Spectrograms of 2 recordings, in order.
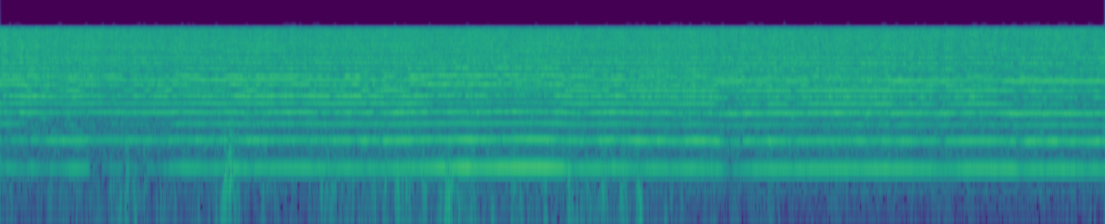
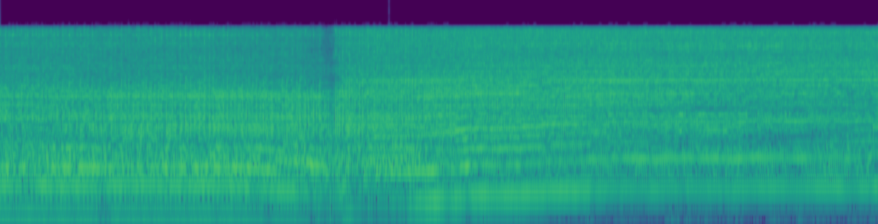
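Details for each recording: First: RC airplane glow engine at full throttle after mixture adjustment: steady piercing high whine, even pitch, no surging; a high-and-low double pitch means lean, backed off to correct mixture. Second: RC airplane glow engine at wide-open throttle: high whine over a low rumble, a double pitch that steps higher; running two-tone on a rich needle.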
